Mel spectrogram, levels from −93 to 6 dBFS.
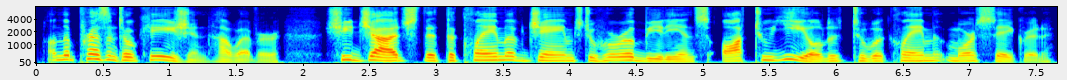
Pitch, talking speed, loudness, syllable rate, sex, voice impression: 145 Hz, 180 wpm, -22 LUFS, 4.8 syllables/s, male, masculine, adult-like, thick, tensed, powerful, bright, clear, cool, intellectual, friendly, wild, lively, slightly kind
